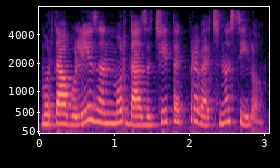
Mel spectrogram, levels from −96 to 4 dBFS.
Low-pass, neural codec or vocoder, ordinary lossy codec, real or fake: 7.2 kHz; none; none; real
